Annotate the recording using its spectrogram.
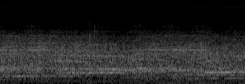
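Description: Football stadium crowd making a steady noise of cheering after a home goal.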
